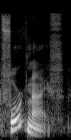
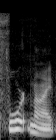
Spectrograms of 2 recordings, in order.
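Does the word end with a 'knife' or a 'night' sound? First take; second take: knife; night. First: It is said as fork-knife, ending in f. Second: It is said as fort-night, ending in t. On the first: The speaker calls it wrong. "I'm saying it right, Fork Knife" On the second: The speaker calls it right. "no, it's Fortnite"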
